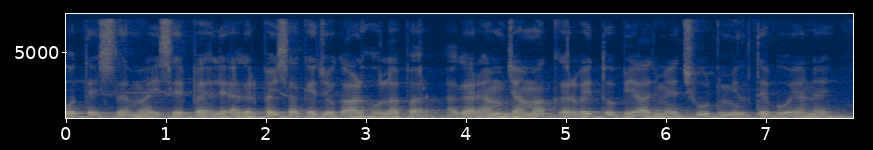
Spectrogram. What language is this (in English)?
Magahi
